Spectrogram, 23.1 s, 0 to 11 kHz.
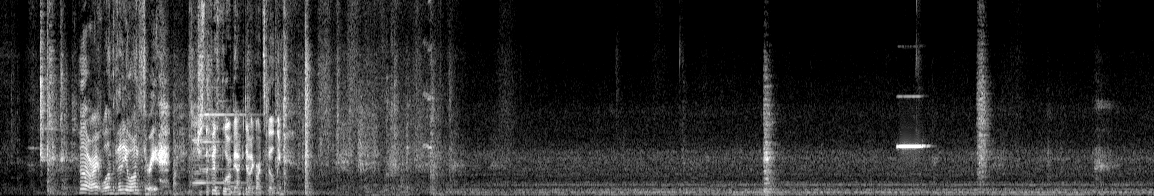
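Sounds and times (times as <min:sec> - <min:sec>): elevator mechanical hum: 0:00.0 - 0:23.0
elevator floor chime beep: 0:03.8 - 0:05.6, 0:17.9 - 0:18.7.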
